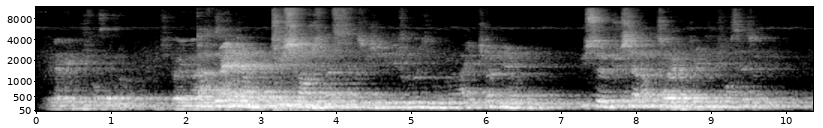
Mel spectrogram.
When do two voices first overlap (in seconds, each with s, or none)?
2.1 s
